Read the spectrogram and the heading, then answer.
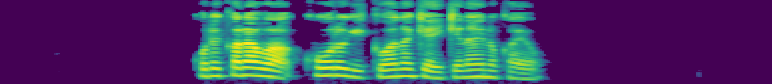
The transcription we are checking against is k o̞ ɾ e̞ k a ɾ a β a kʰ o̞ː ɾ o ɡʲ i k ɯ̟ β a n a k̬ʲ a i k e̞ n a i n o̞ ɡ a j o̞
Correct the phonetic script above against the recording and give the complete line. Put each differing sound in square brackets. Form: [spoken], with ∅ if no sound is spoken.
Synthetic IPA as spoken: k o̞ ɾ e̞ k a ɾ a β a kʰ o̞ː ɾ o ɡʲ i k ɯ̟ β a n a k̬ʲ a i k e̞ n a i n o̞ [k] a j o̞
